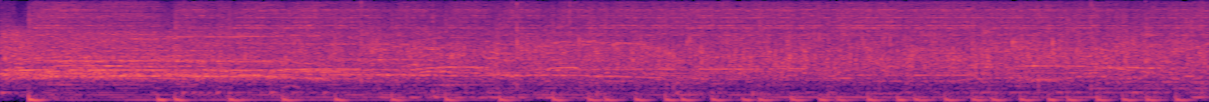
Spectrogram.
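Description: Studio audience cheering, whooping and applauding for a guest's entrance at a Green Bay Packers show, a loud, dense and unbroken wash of clapping and shouts throughout.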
